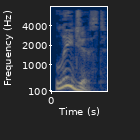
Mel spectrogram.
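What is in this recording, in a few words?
"legist", British English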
